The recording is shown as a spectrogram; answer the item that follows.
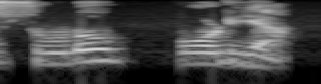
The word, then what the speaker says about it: pseudopodia: इस स्ट्रक्चर को क्या बोलते हैं, वो बोलते हैं सूडोपोडिया। पी साइलेंट होता है, सूडोपोडिया हम लोग इसको स्ट्रक्चर बोलते हैं।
